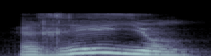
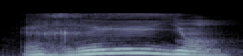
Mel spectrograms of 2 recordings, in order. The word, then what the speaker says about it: rayon: Alors ici, on ne prononce pas aïe, on prononce ei. Ok? Pays, pays, paese. Essayez, essayez. Provare. Rayon, rayon.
